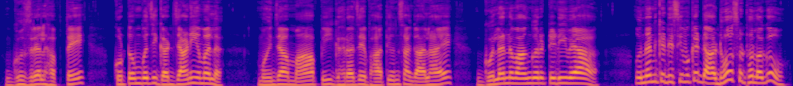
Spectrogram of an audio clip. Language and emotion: Sindhi, happy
